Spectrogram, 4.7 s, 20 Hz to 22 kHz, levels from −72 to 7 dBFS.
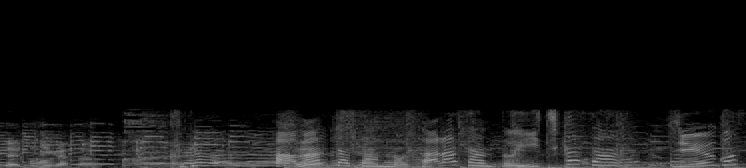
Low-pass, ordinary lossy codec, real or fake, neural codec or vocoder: none; none; real; none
